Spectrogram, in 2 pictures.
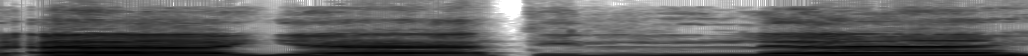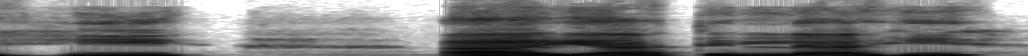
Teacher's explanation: इसमें जलाला के लाम को बारीक पढ़ना है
